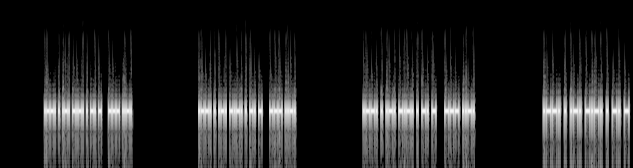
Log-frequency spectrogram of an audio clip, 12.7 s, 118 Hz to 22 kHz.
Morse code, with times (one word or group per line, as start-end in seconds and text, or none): 0.9-2.0 PERCENT
2.2-2.6 OF
4.0-5.2 PERCENT
5.4-5.9 OF
7.3-8.7 PERCENT
8.9-9.5 OF
10.9-12.6 PERCENT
